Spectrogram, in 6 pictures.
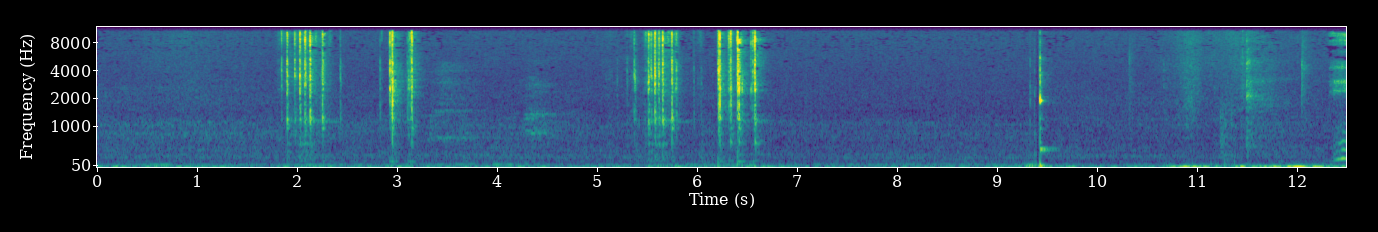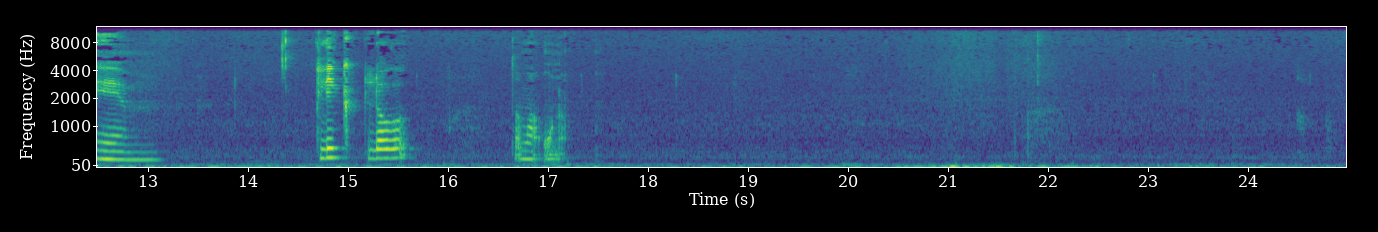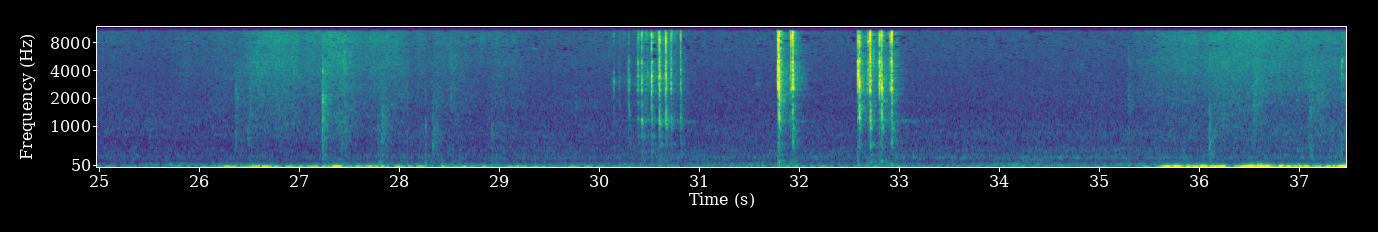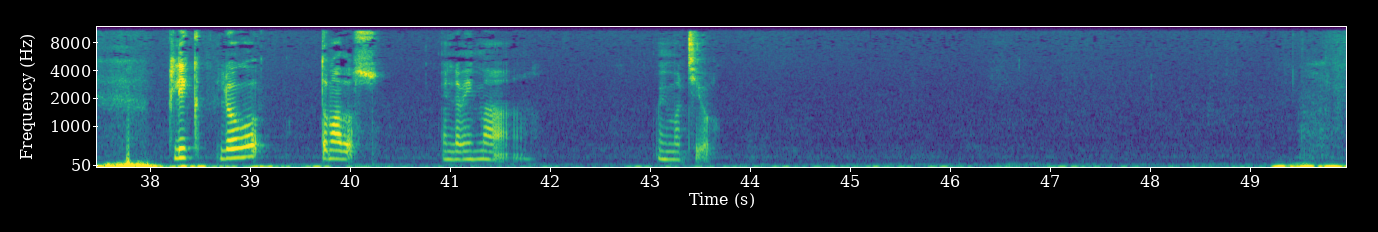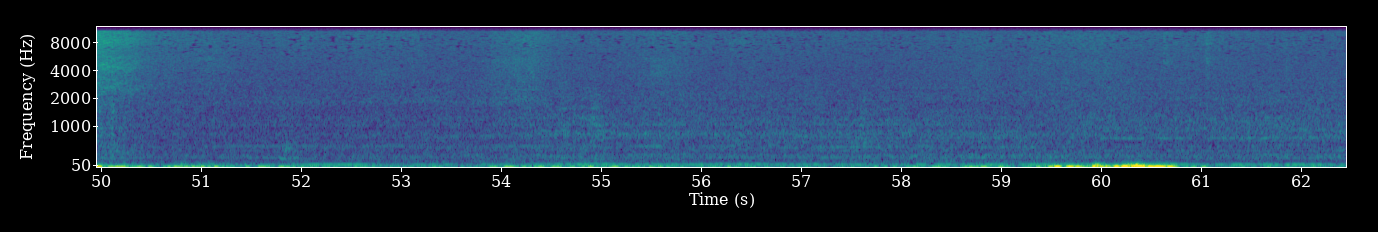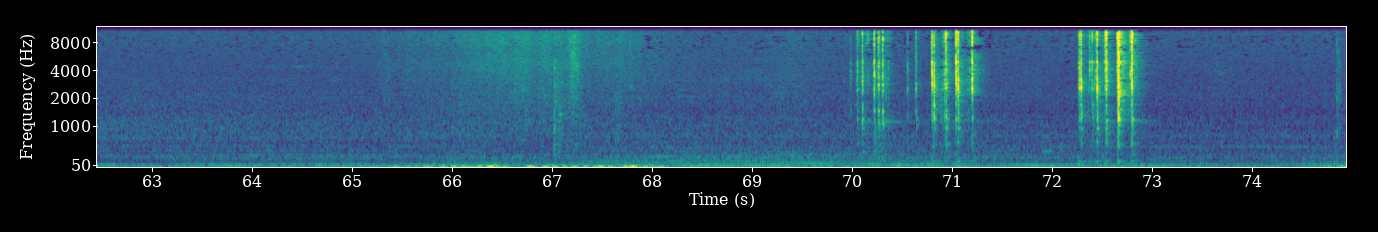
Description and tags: Mechanical keyboard clicking. Different keys (2)
Keycap Clicks 1 cherry mx clear switch
Mechanical keyboard clicking. Different keys
Cherry mx clear mechanical switches
The Cherry MX Clear switch is a medium stiff, tactile, non-clicky mechanical keyboard switch in the Cherry MX family.
The slider is not actually clear but colourless (in effect, translucent white). The word Clear is Cherry's own designation to distinguish it from the older Cherry MX White which is a clicky switch. Older types of the "white" also have translucent white sliders and are therefore visually indistinguishable from clears.
The Cherry MX Tactile Grey switch is used for space bars in keyboards with Cherry MX Clear switches. It has a similarly-shaped stem but a stiffer spring.
MX Clear is reported to have first appeared in 1989; however, it was included in a March 1988 numbering system datasheet for MX switches so it is assumed to have been in production in 1988 or earlier.
mechanical, clicking, keycaps, mx, keyboard, cherry, clear, switches, key, clicks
